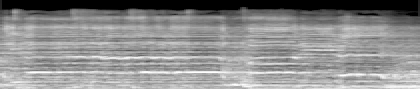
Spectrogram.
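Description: A male singer singing a copla through a microphone, holding long sustained notes over instrumental accompaniment.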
